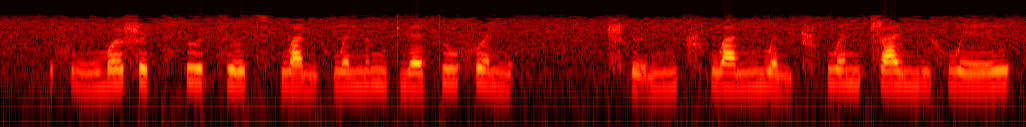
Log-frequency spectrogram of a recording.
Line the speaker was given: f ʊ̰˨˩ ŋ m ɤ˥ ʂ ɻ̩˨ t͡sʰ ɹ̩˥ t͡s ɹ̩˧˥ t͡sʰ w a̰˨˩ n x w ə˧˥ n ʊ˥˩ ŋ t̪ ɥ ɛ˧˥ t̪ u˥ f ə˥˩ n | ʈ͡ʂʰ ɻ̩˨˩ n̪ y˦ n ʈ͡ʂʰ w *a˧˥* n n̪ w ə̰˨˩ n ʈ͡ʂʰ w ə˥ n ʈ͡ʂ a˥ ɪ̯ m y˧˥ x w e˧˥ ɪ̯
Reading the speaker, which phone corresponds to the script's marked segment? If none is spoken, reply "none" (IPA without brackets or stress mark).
a˧˥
